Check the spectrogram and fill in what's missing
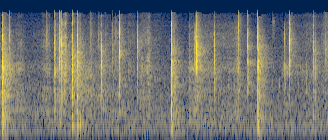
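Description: A flat sheet of clear plastic bubble wrap lies on a table while fingertips and nails press, pop and scratch its air bubbles. About seventeen sharp, bright snaps ring out at irregular intervals, each dying away almost instantly, with soft crinkling and scratching of the plastic between them and almost no low end.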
